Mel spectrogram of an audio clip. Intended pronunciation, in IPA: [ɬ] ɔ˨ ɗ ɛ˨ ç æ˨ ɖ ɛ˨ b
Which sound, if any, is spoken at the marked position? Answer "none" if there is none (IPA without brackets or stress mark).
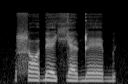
ɬ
